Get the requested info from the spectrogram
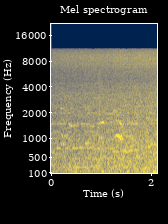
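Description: Steady outdoor rushing noise, with faint distant voices about a second in.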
